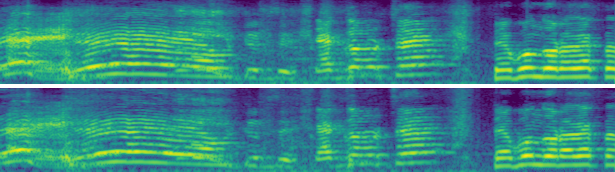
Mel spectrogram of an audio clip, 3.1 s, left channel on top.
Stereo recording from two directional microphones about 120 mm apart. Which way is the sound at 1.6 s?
15° right (ahead or behind).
